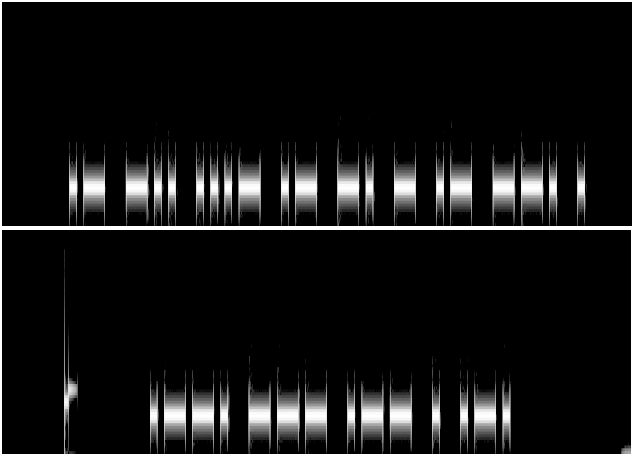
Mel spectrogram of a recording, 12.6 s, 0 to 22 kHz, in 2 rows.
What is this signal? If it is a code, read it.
Morse code, heard as a keyed tone, about 17 wpm, 700 Hz. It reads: ADVANTAGE POWER
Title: Sets of 4 Words - New Word Drill - 17wpm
